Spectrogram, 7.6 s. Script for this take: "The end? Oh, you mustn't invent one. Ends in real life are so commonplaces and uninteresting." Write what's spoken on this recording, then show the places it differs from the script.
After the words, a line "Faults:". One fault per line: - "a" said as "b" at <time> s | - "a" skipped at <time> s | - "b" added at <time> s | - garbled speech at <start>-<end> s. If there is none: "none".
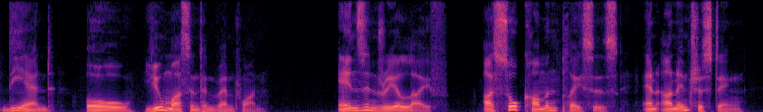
"The end? Oh, you mustn't invent one. Ends in real life are so commonplaces and uninteresting."
Faults:
none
